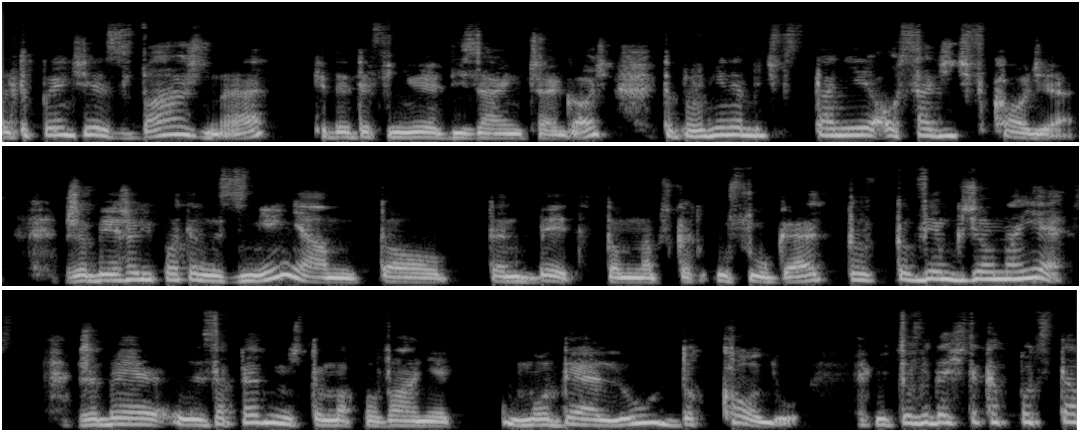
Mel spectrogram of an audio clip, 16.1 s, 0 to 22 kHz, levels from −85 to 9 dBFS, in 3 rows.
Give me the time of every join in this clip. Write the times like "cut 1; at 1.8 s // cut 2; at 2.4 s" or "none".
none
